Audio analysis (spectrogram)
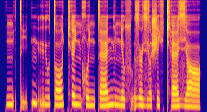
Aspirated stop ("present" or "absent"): present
